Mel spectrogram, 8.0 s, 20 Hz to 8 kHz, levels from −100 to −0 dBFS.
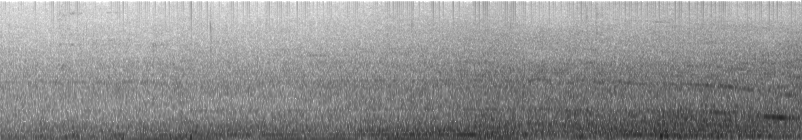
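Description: From start to end, the resampler restarted on every block. The sound appears to have gone from 48 kHz down to 16 kHz in 20 ms blocks. Each block edge lacked its true neighbouring samples. The result is a faint 50 Hz buzz riding on the signal, gone in silence.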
